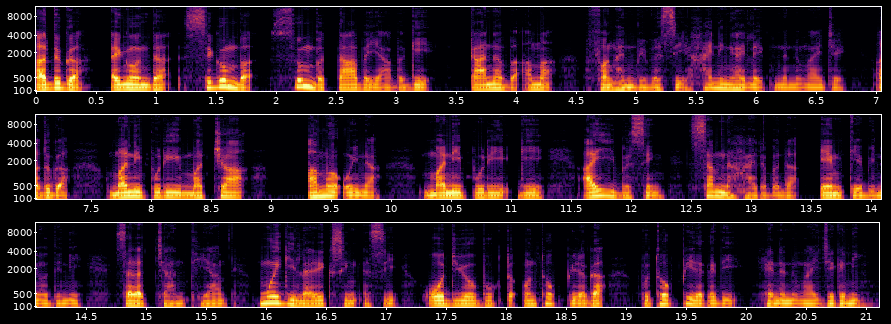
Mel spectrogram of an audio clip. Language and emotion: Manipuri, neutral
